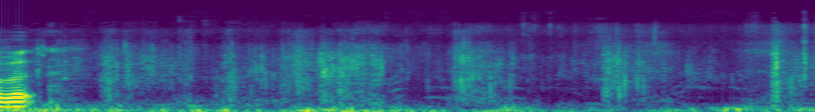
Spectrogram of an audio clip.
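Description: Footsteps of a person walking on a dirt trail, about two steps a second.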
